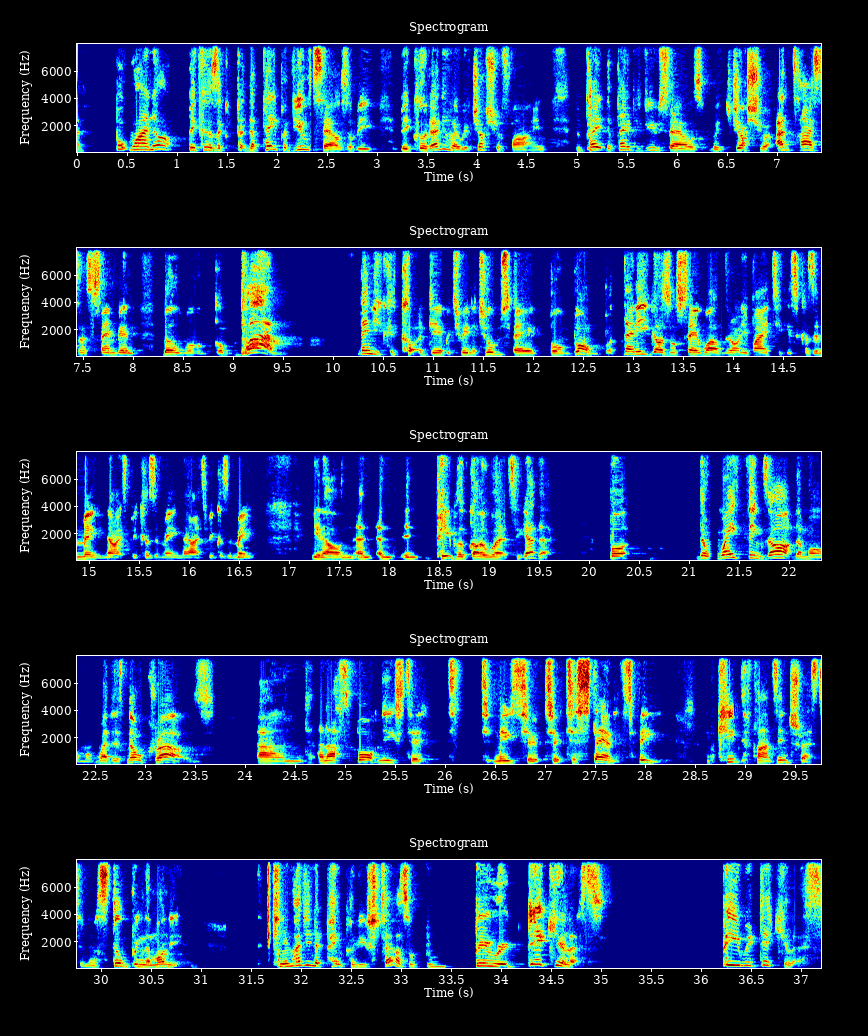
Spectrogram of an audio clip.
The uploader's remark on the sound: via Zoom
